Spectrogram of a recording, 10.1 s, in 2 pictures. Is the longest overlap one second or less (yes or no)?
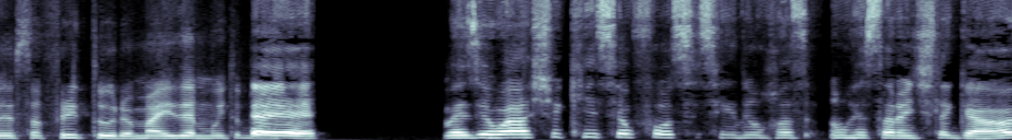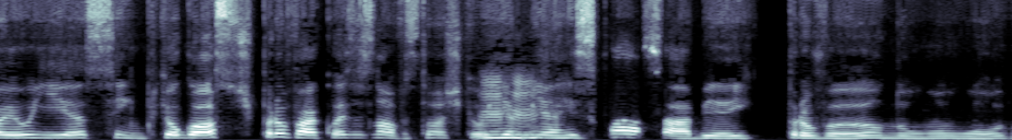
yes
